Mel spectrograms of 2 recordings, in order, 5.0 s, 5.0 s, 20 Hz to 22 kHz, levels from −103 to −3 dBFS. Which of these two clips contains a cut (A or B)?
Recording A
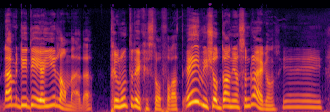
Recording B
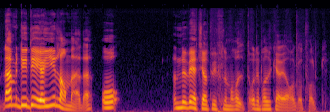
A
